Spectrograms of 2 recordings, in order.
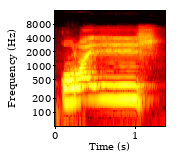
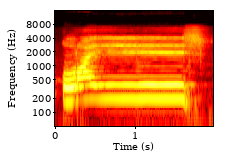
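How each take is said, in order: First: The long vowel is held for four counts. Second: The long vowel is held for six counts.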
